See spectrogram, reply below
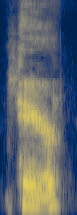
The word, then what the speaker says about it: heir: What is, some people say heir, we say heir, silent H.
